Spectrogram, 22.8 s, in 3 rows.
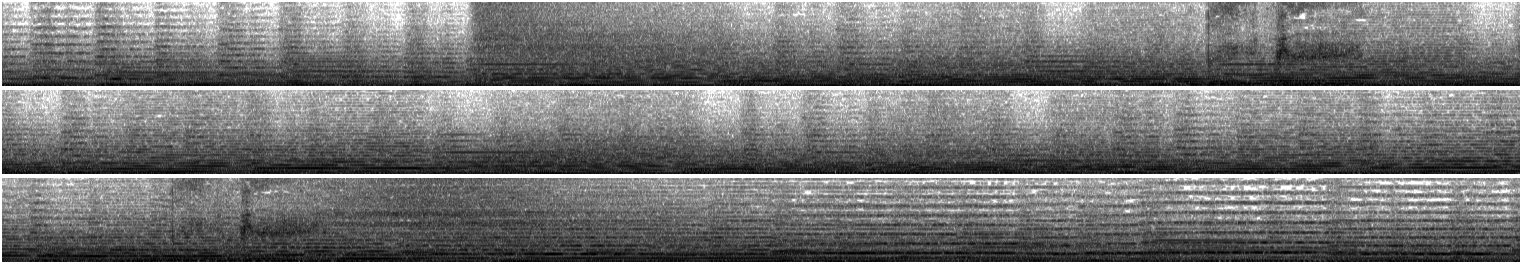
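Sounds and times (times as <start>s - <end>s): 
epic cinematic music without drums: 0.0s - 22.7s.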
